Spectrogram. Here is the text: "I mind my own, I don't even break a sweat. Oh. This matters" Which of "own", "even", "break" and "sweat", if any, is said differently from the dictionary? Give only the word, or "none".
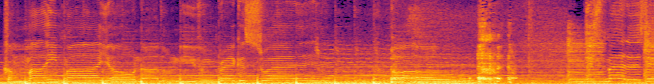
sweat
